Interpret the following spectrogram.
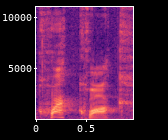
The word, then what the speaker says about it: QacQoc: This is from a company called QacQoc. That's how they told me they pronounce it.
